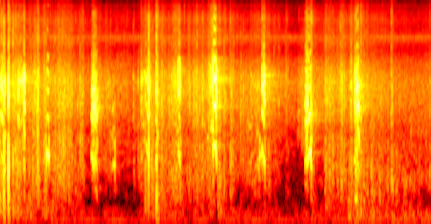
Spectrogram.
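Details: Red junglefowl during luring of wild birds with a decoy; sharp, scratchy clucks come in uneven bursts roughly every half second to second, with faint rustling between them.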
